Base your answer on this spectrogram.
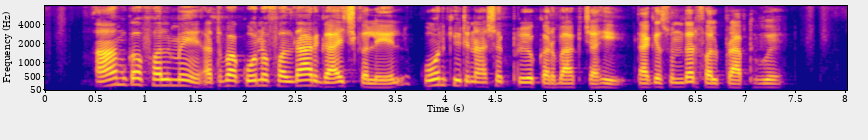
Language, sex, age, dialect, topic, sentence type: Maithili, male, 25-30, Eastern / Thethi, agriculture, question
